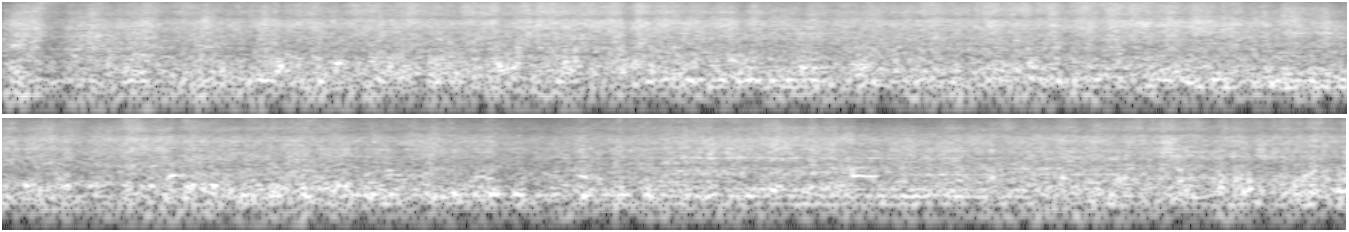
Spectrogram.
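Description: Freight cars of a mixed freight train (lumber-loaded centerbeam flatcars, tank cars and boxcars) rolling past close by: a loud, steady rumble of steel wheels on the rails.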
